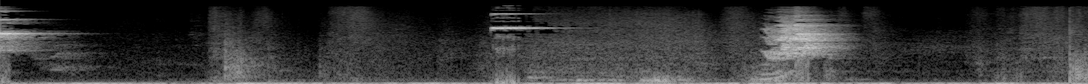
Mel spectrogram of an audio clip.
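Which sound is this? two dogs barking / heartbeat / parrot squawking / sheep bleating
parrot squawking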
